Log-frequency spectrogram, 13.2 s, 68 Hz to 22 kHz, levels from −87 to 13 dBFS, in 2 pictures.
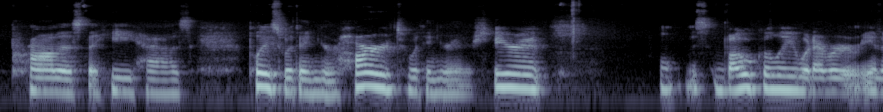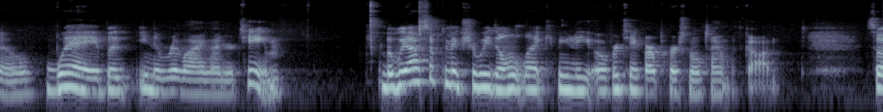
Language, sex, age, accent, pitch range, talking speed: English, female, 10-29, American, 195-235 Hz, 190 wpm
